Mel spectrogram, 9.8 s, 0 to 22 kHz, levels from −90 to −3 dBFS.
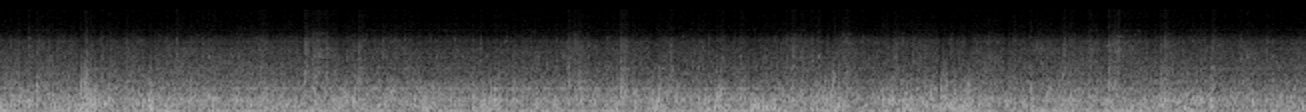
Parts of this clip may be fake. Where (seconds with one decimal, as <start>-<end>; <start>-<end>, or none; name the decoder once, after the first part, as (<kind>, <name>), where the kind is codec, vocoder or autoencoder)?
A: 1.7-2.9 (vocoder, BigVGAN v2); 5.8-8.5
